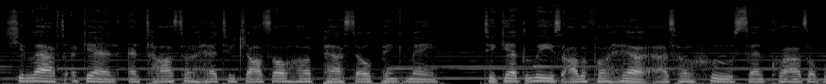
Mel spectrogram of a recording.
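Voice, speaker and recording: Man narrating a story over soft music. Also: mid-range voice.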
